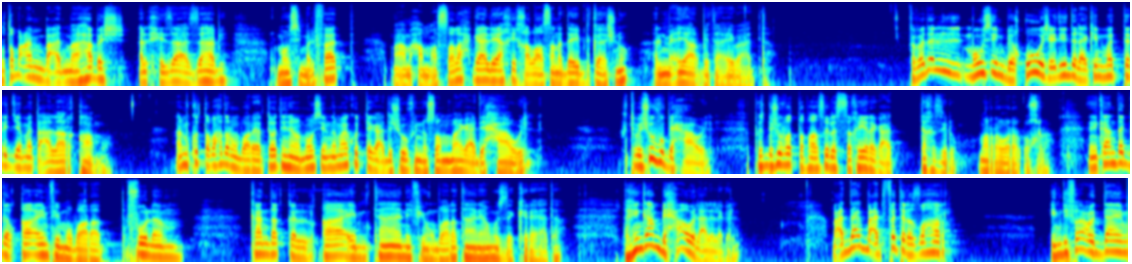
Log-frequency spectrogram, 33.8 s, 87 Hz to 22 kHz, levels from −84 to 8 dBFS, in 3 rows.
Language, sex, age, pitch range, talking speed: Arabic, male, 20-39, 95-140 Hz, 150 wpm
